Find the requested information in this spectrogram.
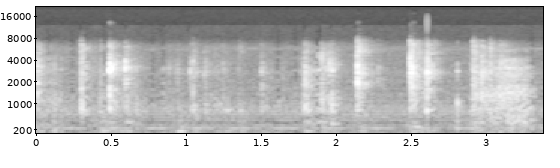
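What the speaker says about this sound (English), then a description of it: "Boy, I cannot type this morning." Someone types on a computer keyboard, irregular bursts of quick clicky keystrokes with short pauses between them, close and fairly quiet, with no talking.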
